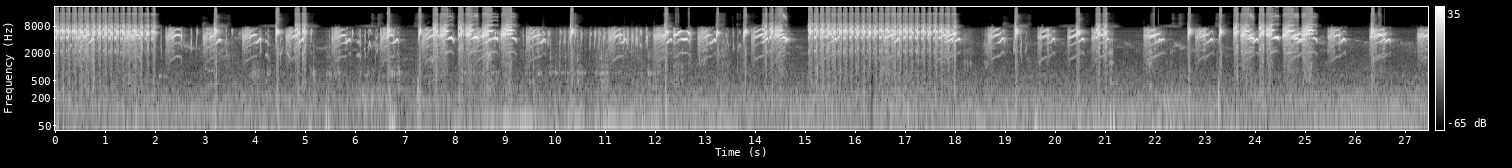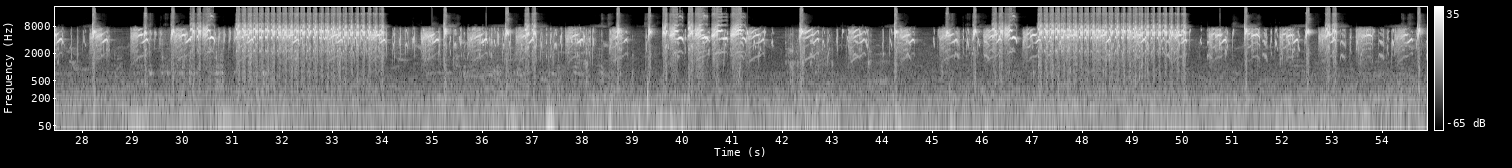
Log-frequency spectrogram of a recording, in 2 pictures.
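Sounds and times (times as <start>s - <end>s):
birds chirping and trilling: 0.0s - 54.9s.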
